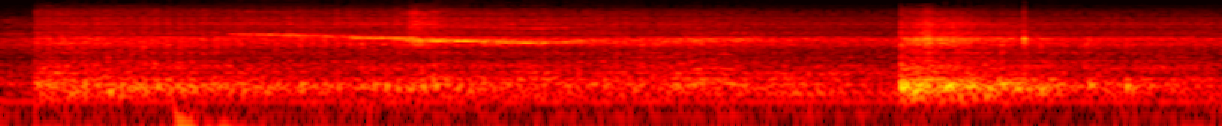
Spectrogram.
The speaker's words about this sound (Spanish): Ahí está el helicóptero.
